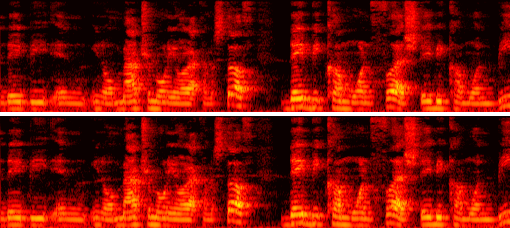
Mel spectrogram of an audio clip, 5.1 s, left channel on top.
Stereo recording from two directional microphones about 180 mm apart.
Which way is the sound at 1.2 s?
15° right (ahead or behind).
